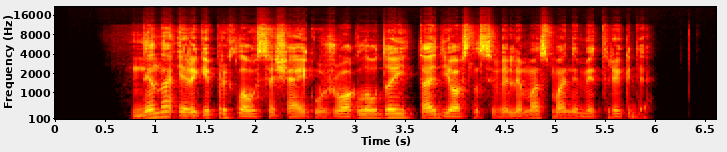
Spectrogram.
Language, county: Lithuanian, Klaipėda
